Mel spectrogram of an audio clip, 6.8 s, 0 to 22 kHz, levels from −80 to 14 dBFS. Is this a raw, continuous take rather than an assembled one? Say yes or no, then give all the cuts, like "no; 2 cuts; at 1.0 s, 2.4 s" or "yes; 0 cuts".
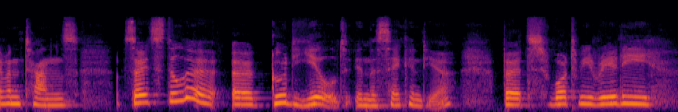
no; 1 cut; at 1.2 s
